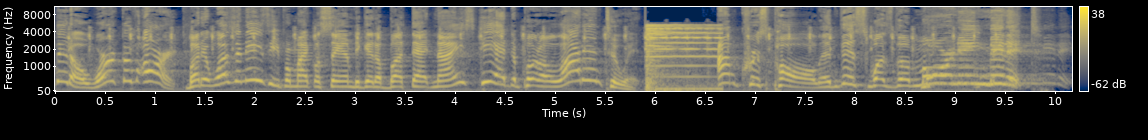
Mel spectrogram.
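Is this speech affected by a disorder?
No.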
